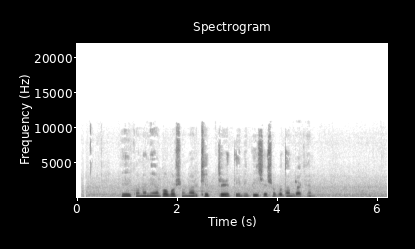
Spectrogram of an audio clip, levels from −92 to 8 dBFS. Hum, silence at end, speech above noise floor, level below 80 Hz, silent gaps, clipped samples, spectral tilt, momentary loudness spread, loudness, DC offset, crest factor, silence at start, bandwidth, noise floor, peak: none; 0.5 s; 26 dB; -64 dBFS; none; under 0.1%; -6 dB/octave; 9 LU; -27 LUFS; under 0.1%; 22 dB; 0.9 s; 11 kHz; -53 dBFS; -6 dBFS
